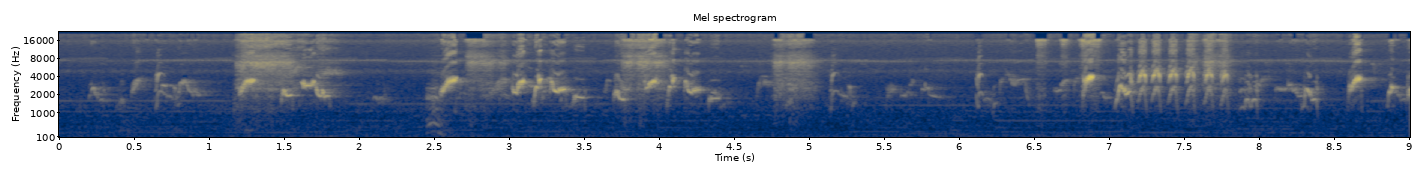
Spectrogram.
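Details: Red-whiskered bulbul singing at a competition where notes are counted: short warbled phrases of bright whistled notes, several birds calling in bursts, with broadband clatter and faint background hum.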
